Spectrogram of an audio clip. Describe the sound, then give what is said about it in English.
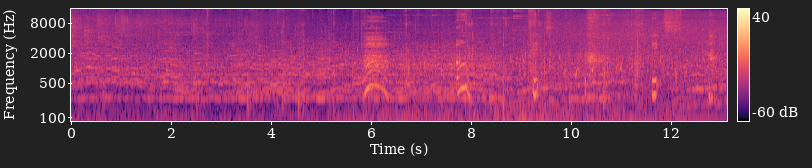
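A steady, continuous rush of flowing river water fills the background at moderate volume, with a brief exclaimed voice and some speech over it. “It's the river.”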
